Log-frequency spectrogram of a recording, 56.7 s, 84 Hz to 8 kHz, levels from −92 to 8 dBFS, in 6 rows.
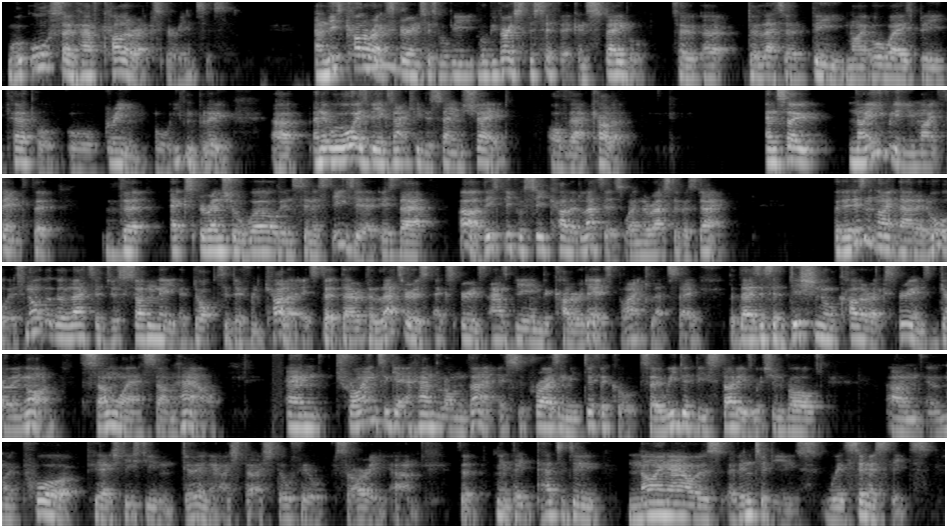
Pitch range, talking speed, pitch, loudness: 130-165 Hz, 170 wpm, 150 Hz, -28 LUFS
